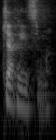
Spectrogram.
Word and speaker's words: charisme: Mais vous avez des mots, en fait, comme charisme, où en fait, on ne prononce pas charisme, mais on dit K, donc le CH devient un K, charisme.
